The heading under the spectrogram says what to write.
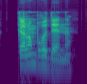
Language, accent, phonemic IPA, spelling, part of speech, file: French, France, /ka.lɑ̃.bʁə.dɛn/, calembredaine, noun, LL-Q150 (fra)-calembredaine.wav
- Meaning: balderdash, nonsense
